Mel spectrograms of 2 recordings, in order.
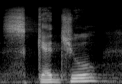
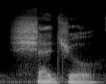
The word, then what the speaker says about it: schedule: There are two syllables, schedule. In American English, people would say schedule, but in British English, it is schedule.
